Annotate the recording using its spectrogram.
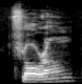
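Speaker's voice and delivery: Florent ending on a nasal vowel, no t; French pronunciation. Shown as a demonstration. Host settling on a French name, French pronunciation. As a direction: say Florent as "flor-on", French style. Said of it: "give you the French pronunciation".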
